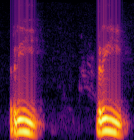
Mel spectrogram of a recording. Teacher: ri itu lidahnya seperti biasa aja, tetap ada getar sedikit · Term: rok tipis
